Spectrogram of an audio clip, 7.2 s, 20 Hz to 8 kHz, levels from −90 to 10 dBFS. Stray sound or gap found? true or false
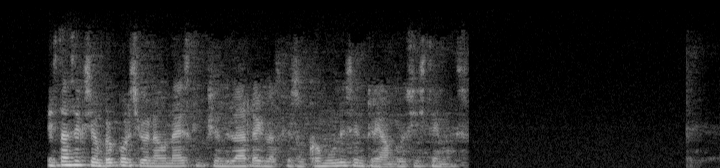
false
